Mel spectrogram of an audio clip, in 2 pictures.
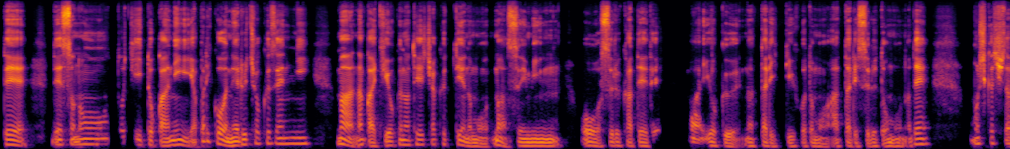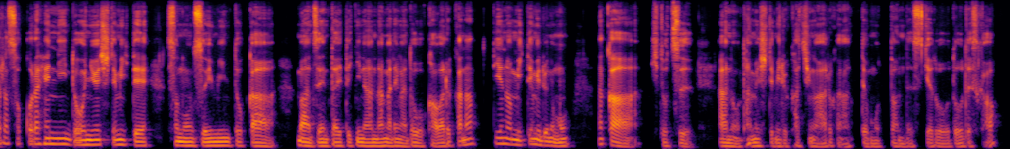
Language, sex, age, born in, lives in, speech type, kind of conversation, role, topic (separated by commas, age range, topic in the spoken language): Japanese, male, 35-39, Japan, Japan, conversation, advice, advisor, 外的な要因で習慣が崩れたとき、どう対処すればよいですか？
